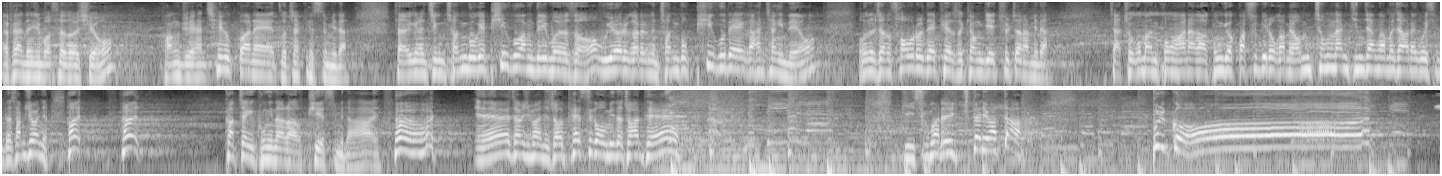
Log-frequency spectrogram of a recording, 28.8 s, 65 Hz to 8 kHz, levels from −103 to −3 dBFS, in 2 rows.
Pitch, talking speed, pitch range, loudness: 155 Hz, 330 characters per minute, 125-190 Hz, -16 LUFS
